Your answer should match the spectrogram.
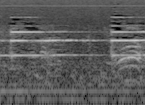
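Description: Live band music: held instrumental notes ringing on, with a fresh note struck just after the start and another near the end.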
